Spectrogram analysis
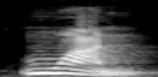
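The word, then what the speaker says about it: one: আগেরটাতে উচ্চারণ হয়েছিল ওল্ড, অর্থাৎ ভাওয়েলটা কিন্তু ভাওয়েলের মতোই উচ্চারণ হচ্ছিল, কিন্তু এখানে ওটা উচ্চারণ হচ্ছে ওয়ান।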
